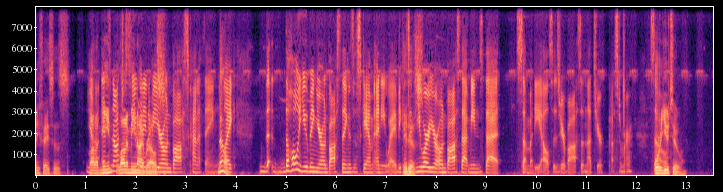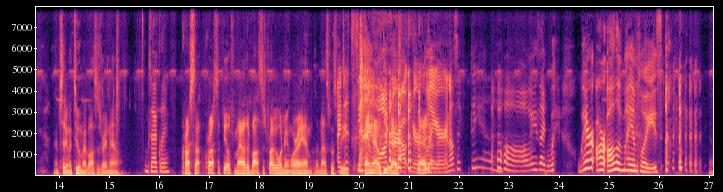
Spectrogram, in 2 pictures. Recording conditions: outdoors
